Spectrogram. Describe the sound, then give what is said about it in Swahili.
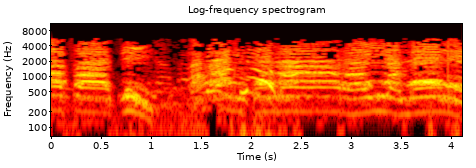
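A large crowd of residents in Mukwija welcomes President Felix Tshisekedi with loud, overlapping shouts and chant-like calls, voices rising and holding in sustained tones. “Umati mkubwa wa wakazi walimpokea Rais Felix Tshisekedi hapa Mukwija”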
